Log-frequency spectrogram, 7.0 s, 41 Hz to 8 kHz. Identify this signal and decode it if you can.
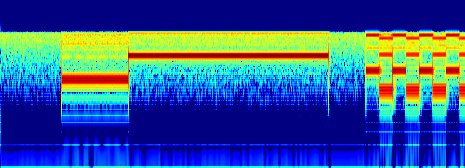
Two-tone page, heard as a one-second tone, then a three-second tone, about 670 then 1400 Hz. It is heard from 0.9 to 4.9 s.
